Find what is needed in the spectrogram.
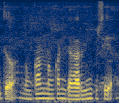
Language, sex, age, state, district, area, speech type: Santali, male, 18-30, West Bengal, Dakshin Dinajpur, rural, spontaneous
